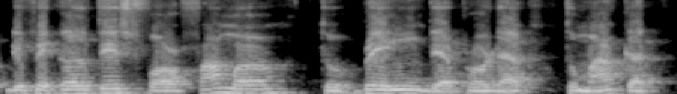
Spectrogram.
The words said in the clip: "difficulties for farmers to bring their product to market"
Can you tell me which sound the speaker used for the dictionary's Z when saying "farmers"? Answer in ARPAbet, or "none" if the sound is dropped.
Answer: none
